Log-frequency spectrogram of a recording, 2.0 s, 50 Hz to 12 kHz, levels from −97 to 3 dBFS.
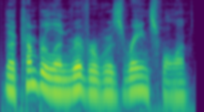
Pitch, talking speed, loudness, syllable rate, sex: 135 Hz, 175 wpm, -16 LUFS, 5.4 syllables/s, male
